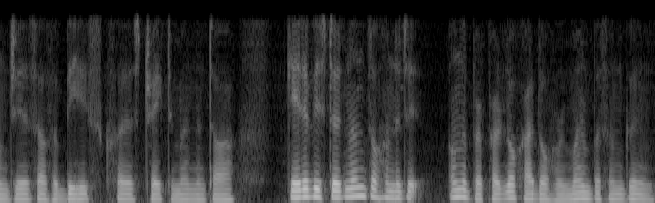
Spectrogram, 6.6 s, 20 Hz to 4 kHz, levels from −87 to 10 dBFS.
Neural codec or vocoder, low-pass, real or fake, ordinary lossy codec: codec, 16 kHz, 0.2 kbps, FocalCodec; 3.6 kHz; fake; none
